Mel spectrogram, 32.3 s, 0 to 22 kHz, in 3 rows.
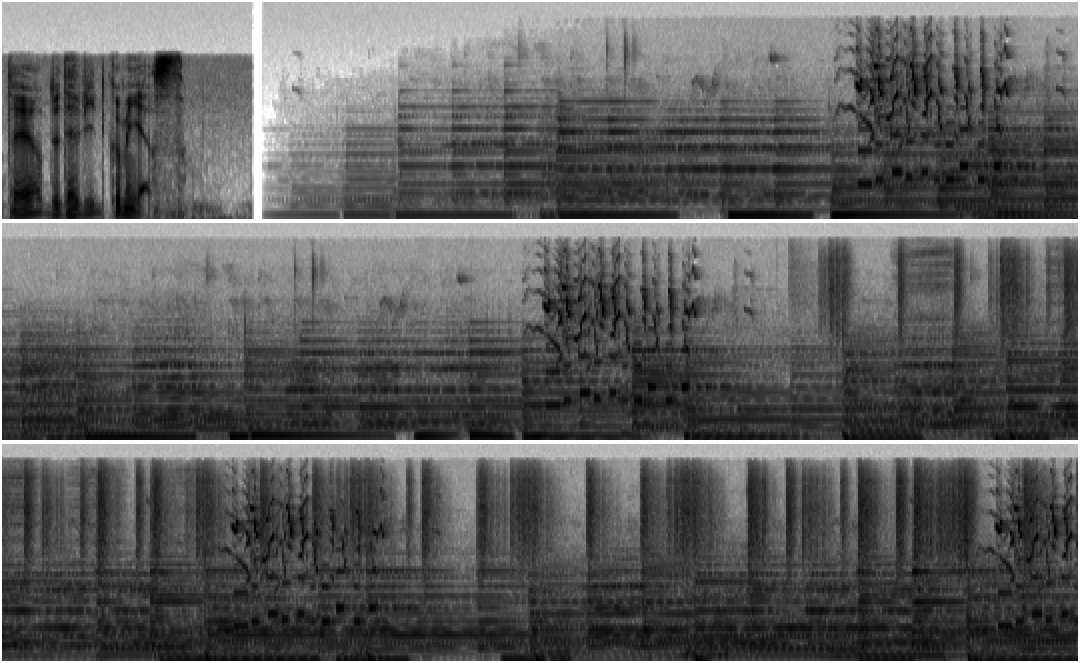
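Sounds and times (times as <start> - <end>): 
speech: 0.1 - 1.9
loud music with keys and drums: 4.1 - 32.2
recorded birdsong from Martinique, high bird chirping: 8.3 - 10.6, 16.0 - 18.3, 23.6 - 26.0, 31.2 - 32.2.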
